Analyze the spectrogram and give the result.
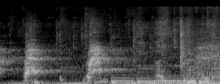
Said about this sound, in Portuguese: Uma rubrica de rádio boicotada por cães.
